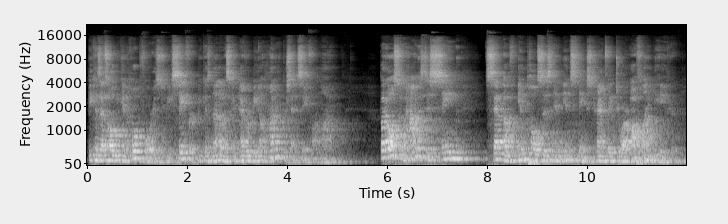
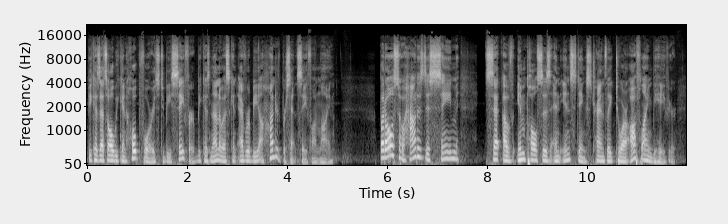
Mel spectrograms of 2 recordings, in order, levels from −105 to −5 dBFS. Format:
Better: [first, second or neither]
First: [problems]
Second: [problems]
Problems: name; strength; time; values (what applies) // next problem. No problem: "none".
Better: second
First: room echo; noticeable; dies away in 1 s // off-mic speech; far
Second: none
